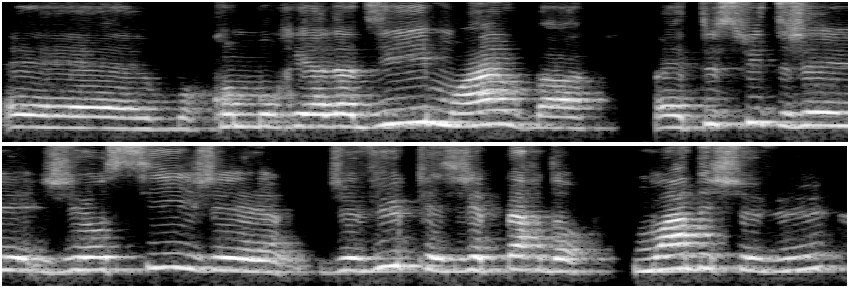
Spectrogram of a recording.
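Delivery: Brazilian accent in French; French spoken with a Brazilian accent; foreign accent in french. Real, not acted. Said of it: "mon français, c'est pas très bien". (accent brésilien en français)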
